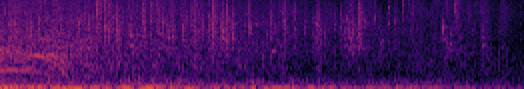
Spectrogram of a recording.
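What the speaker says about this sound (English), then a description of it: "And then they hurl a grenade." A grenade goes off in XCOM: Enemy Unknown with a deep, rumbling boom that rolls on for a couple of seconds and slowly fades.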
